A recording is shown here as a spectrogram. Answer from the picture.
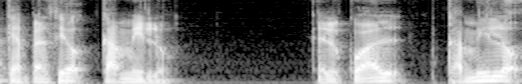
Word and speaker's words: Camilo: Hasta que apareció Camilo, el cual, Camilo o Camilu, yo le voy a llamar Camilo, me gusta más Camilo como el cantante, pero creo que se pronuncia Camilu en verdad.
